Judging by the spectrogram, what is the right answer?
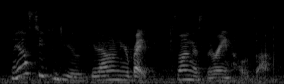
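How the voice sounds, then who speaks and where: A woman's voice: mid-range voice, wildly swooping pitch, fairly bright tone, slight background noise. A young woman, a children's librarian, reading picture books aloud to small children and coaxing them with questions. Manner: sing-song, slow, coaxing, asks the children questions. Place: library or home, recorded on camera.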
